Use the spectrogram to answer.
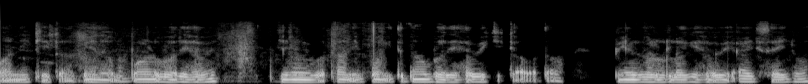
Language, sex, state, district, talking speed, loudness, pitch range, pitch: Chhattisgarhi, male, Chhattisgarh, Rajnandgaon, 180 wpm, -19 LUFS, 110-120 Hz, 110 Hz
